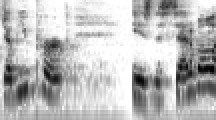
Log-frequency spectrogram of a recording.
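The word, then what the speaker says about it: W⊥: in W so here's the actual mathematical definition W perp that's how it's pronounced W perp is the set of all X in RN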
